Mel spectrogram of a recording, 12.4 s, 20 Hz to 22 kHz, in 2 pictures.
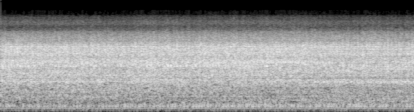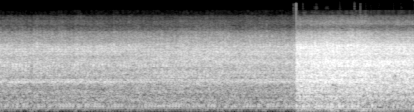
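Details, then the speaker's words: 26 HP Kohler V-twin mower engine, previously misfiring/running on one cylinder, with two new ignition coils: even, steady running with regular beat on both cylinders, briefly picking up speed near end; runs cleanly. "okay sounds good it's time to put the cover back on the engine"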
